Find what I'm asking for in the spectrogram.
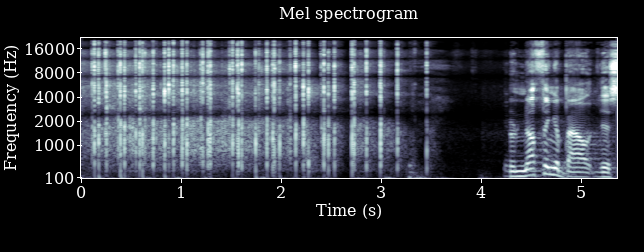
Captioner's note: city council members applauding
